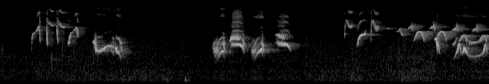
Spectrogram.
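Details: Three bursts of brown thrasher song, each a jumble of sharp, rising and falling chirps, separated by brief silences over a faint background hiss.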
